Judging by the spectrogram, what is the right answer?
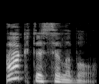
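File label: "octosyllable", English, British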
